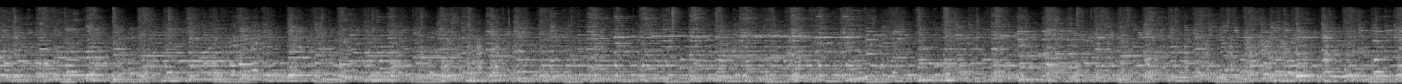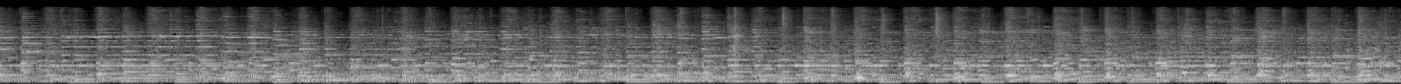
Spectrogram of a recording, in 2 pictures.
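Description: String-band music with a plucked banjo prominent over guitar and a bowed string, in an old-time or bluegrass style, playing continuously with a steady beat.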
